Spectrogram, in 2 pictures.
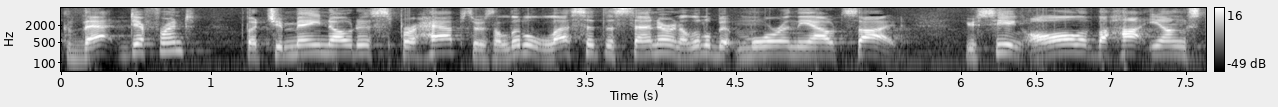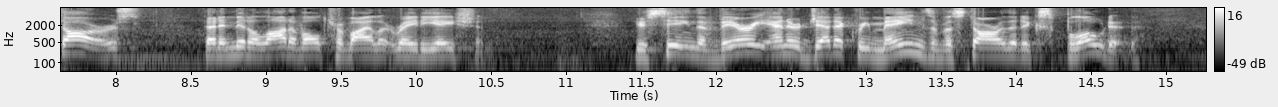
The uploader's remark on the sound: Live Class Lecture 2012 Sep 17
